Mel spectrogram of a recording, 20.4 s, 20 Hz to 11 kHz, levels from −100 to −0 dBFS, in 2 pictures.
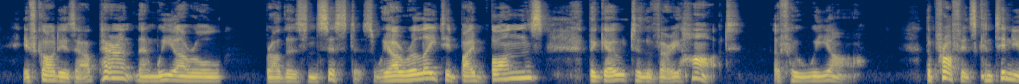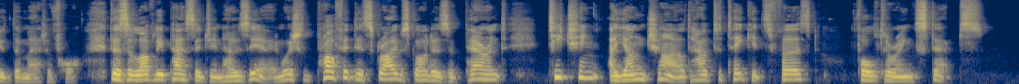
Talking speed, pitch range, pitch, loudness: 170 wpm, 120-165 Hz, 145 Hz, -22 LUFS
